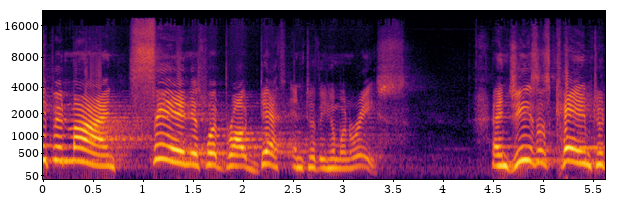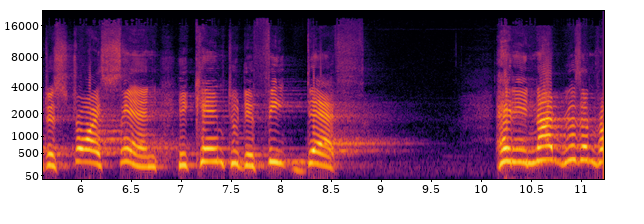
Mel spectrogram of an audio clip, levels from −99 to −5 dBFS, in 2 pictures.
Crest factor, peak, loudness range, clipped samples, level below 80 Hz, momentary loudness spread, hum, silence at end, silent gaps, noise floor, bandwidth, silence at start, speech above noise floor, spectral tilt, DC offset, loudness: 14 dB; -8 dBFS; 4 LU; under 0.1%; -70 dBFS; 12 LU; none; 0 s; none; -65 dBFS; 19 kHz; 0 s; 45 dB; -5 dB/octave; under 0.1%; -20 LUFS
